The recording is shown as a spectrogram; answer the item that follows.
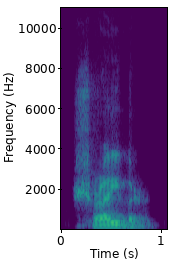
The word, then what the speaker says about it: Schreiber: SCH ya banyak ya dalam bahasa Jerman itu vokal berurutan, konsonan berurutan SCH. Bacanya itu bukan tapi Schreiber. Schreiber. Ada vokal urutan EI, bacanya bukan EI, tapi bacanya AI.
